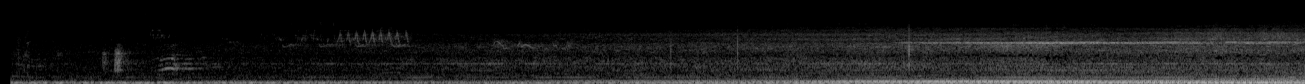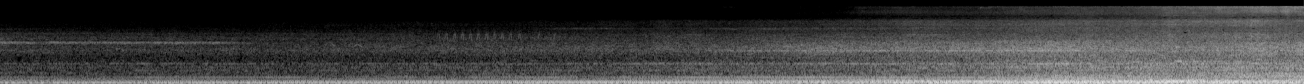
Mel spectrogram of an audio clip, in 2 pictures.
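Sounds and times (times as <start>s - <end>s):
diesel locomotives rumbling: 0.3s - 26.0s
bird chirping: 1.0s - 6.4s
high-pitched whine: 3.2s - 26.0s.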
